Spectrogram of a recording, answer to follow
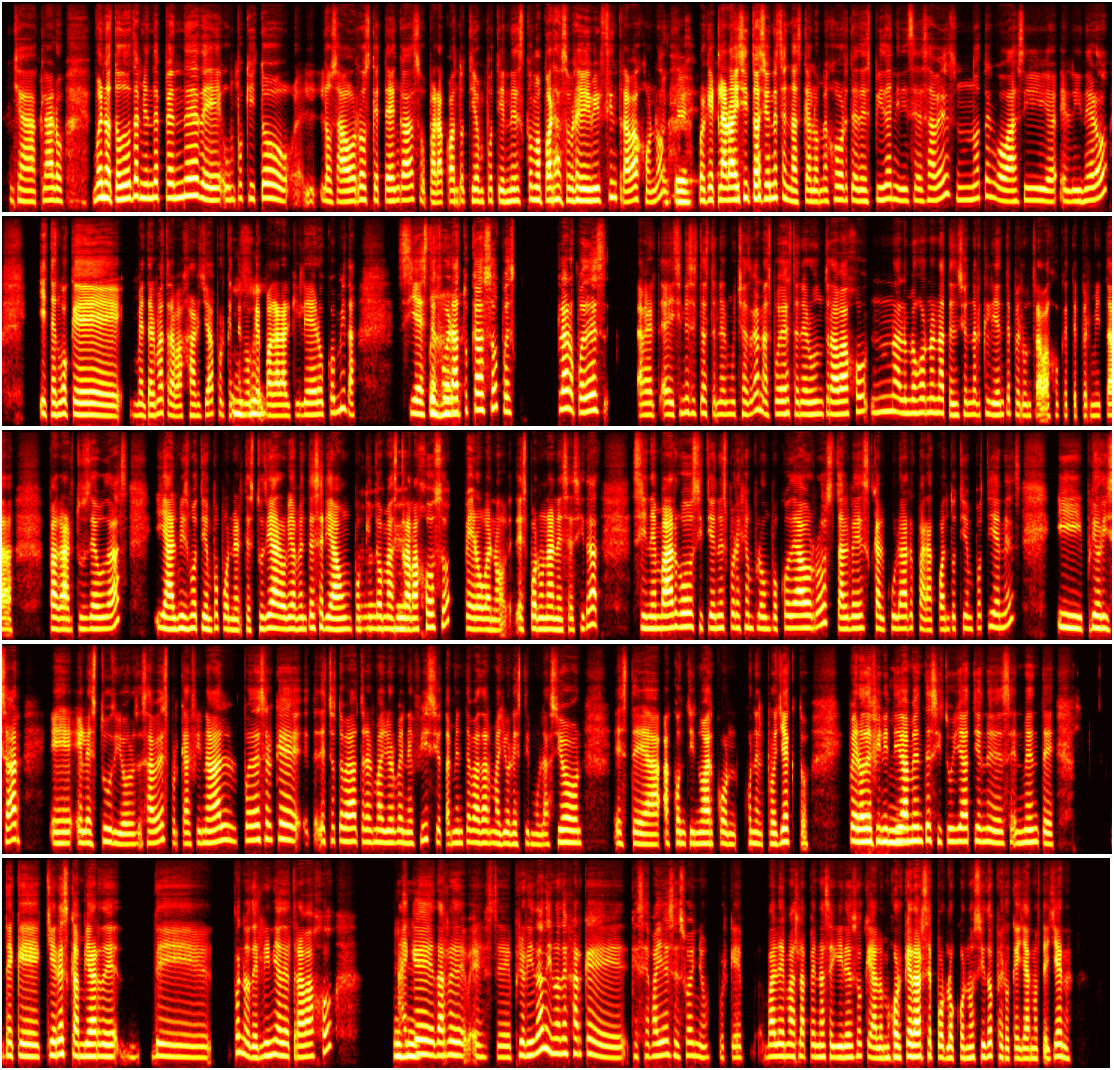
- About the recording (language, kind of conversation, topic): Spanish, advice, ¿Cómo puedo replantear mi rumbo profesional después de perder mi trabajo?
- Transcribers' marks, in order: other background noise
